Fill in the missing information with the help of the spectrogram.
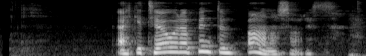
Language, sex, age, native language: Icelandic, female, 40-49, Icelandic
